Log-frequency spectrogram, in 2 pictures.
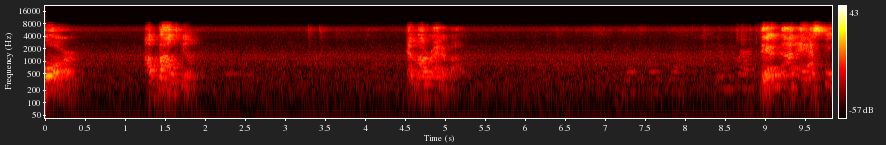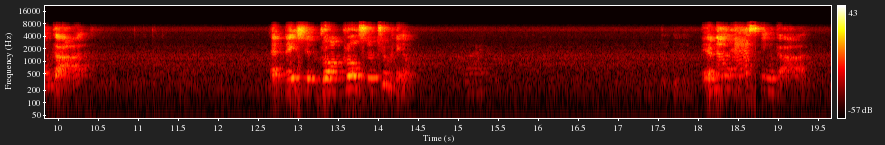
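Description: A man preaches into a microphone in short, forceful bursts, heard through loudspeakers in an echoing hall.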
